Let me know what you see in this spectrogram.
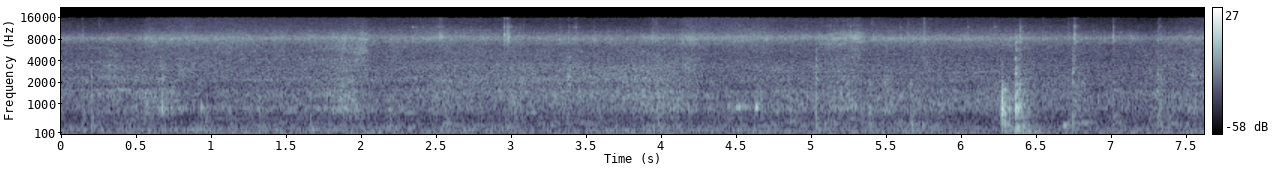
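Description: Chopped bottle gourd sizzling in hot oil and spices in a wok while it is stirred and tossed with a wooden spatula: a steady frying hiss with light scraping clicks. One short, sharper sound stands out about six seconds in.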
